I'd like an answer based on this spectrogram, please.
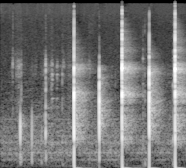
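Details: Home-canned jar, lid button top pressed by finger. Sharp, bright clicks one at a time as the button pops back. Lid never sealed. Unsealed canning lid.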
